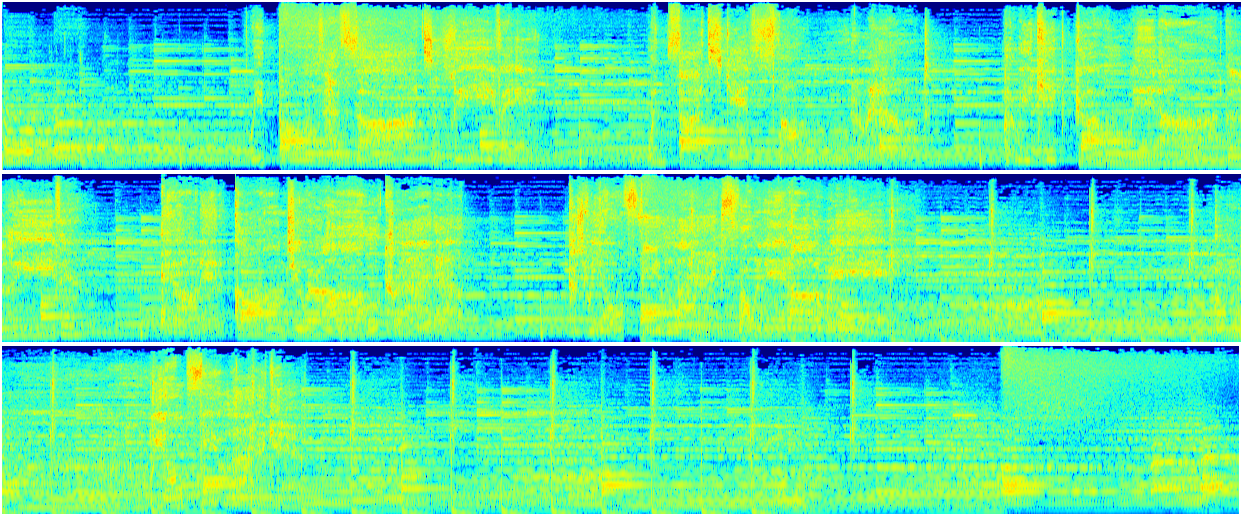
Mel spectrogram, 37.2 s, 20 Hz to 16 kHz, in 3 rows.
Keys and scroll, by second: 3.0 ctrl+z, 15.6 ctrl+z, 23.1 ctrl+z, 24.6 ctrl+-, 25.8 ctrl+=, 27.1 ctrl+0, 28.0 ctrl+=, 35.4 ctrl+z.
